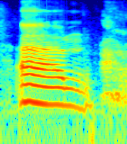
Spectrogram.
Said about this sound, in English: if you hear the dogs, take a shot.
